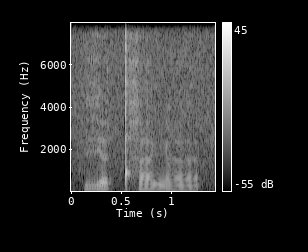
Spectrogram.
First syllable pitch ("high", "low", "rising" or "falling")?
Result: high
